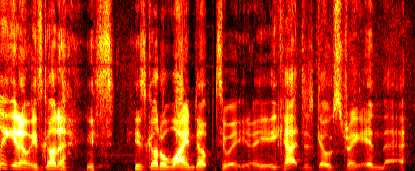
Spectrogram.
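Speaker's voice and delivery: ordinary talk, nothing marked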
